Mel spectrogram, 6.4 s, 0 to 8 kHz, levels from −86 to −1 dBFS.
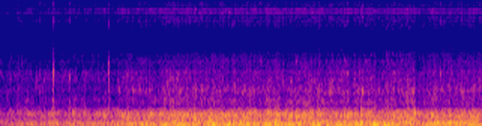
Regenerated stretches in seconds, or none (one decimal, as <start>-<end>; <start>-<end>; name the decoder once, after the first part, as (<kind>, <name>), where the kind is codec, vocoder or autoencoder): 0.0-4.3 (codec, HILCodec); 5.4-6.4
